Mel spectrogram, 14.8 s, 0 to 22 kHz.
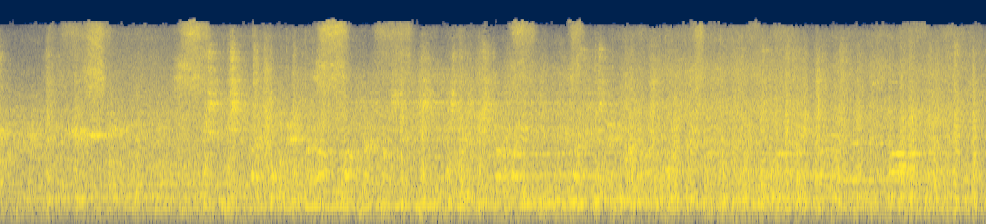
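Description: Tobu 10050-series electric train pulling out of the station past the platform: a steady running rumble with motor hum and wheels clacking over the rail joints.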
